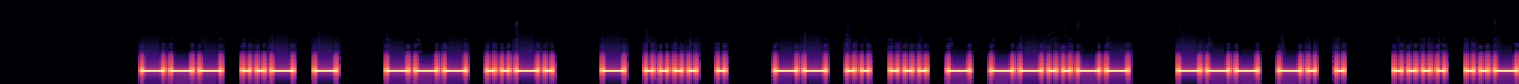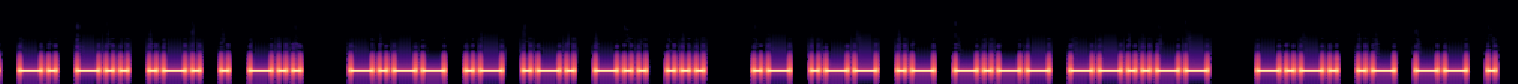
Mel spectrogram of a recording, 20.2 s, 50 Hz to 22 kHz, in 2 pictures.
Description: Morse code, heard as a keyed tone, about 25 wpm, 700 Hz. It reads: OUT OF THE MIST, ONE HUNDRED YARDS AWAY, CAME
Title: A Sound Of Thunder 25wpm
